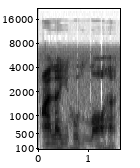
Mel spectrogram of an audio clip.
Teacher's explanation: Di sini hak yang dhammah, alaihu. Maka lafzul jalalah di sini dibaca dengan tafkhim, dengan tebal.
